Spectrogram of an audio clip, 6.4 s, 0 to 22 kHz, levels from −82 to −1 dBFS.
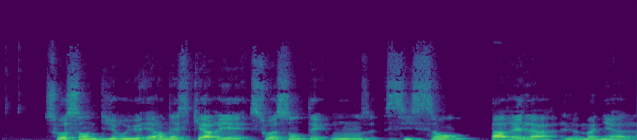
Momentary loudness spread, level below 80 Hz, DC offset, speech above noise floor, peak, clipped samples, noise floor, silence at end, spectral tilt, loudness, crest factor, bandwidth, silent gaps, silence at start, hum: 10 LU; -64 dBFS; under 0.1%; 26 dB; -6 dBFS; under 0.1%; -50 dBFS; 0 s; -6.5 dB/octave; -25 LUFS; 18 dB; 14.5 kHz; none; 0.5 s; none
